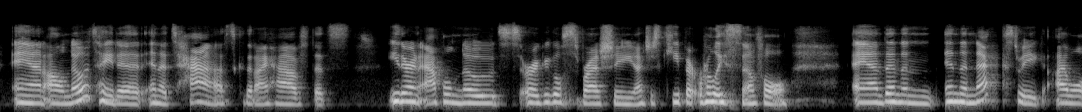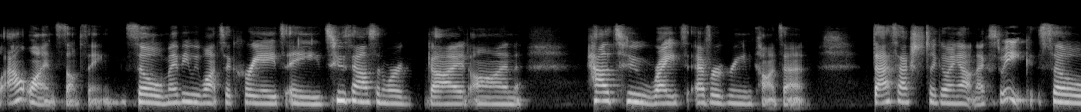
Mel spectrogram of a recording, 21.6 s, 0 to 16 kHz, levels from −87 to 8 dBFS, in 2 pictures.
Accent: American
